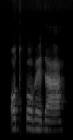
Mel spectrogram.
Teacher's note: odpovedá čo tu Počuješ odpovedá Píše sa tam T Nie nie píšeme tam D a D sa spodobuje na T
